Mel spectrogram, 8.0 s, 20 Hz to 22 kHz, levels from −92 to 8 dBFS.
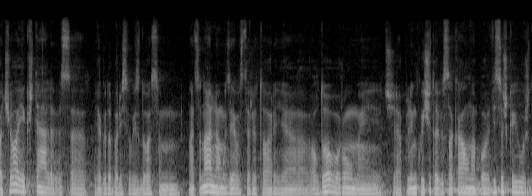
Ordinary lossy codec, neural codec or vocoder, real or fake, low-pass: Opus, 64 kbps; none; real; 14.4 kHz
